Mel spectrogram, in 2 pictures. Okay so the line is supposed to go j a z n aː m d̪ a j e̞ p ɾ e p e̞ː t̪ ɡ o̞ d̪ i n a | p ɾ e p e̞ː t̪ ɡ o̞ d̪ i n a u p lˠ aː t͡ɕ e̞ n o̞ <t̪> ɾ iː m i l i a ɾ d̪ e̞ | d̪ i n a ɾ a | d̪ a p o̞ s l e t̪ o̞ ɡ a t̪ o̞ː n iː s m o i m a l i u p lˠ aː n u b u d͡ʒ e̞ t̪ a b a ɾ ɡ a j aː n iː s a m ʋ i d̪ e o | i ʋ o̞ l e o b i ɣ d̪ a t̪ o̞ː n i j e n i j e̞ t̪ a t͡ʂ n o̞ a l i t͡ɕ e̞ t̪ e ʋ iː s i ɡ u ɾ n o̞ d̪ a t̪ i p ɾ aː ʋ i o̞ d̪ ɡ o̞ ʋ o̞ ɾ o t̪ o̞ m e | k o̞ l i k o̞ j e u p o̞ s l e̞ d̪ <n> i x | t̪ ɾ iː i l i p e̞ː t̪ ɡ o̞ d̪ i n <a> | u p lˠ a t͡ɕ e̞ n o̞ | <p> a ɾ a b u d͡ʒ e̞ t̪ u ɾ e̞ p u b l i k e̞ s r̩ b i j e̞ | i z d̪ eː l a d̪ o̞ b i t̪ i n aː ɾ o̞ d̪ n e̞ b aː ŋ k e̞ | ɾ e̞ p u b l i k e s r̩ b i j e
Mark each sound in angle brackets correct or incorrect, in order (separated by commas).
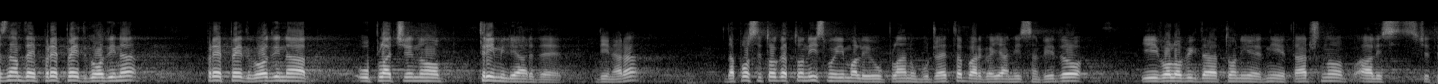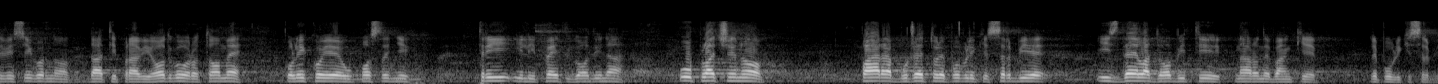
correct, incorrect, correct, correct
